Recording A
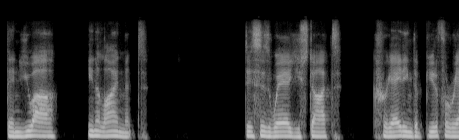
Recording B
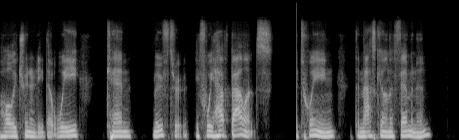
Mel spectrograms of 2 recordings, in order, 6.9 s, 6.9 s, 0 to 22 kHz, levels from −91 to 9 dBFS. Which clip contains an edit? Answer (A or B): B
